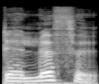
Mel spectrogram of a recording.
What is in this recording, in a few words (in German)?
"spoon", German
